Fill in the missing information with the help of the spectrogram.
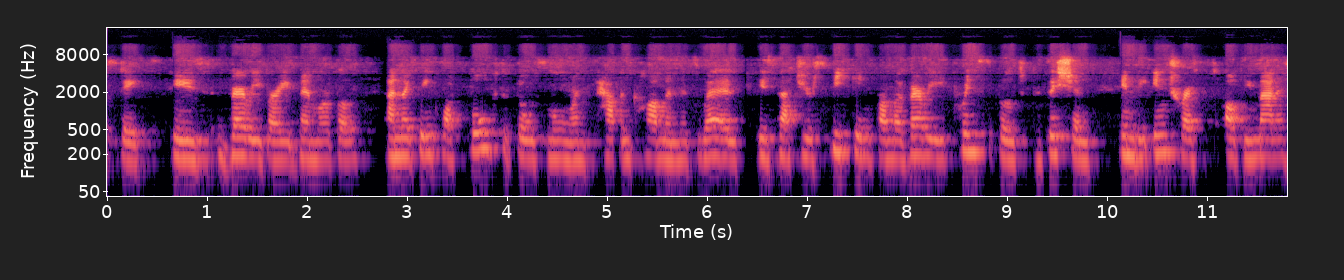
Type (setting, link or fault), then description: link, video call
